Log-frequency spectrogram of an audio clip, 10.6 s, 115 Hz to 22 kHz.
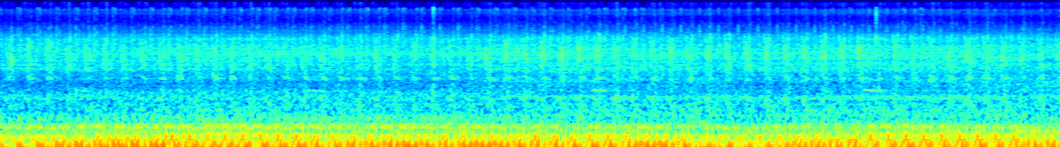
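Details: Holden VE SSV V8 idles with an uneven, stumbling misfire and light ticking after the check engine light came on suddenly on the freeway; a bent pushrod was found on cylinder 7 under the rocker cover.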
